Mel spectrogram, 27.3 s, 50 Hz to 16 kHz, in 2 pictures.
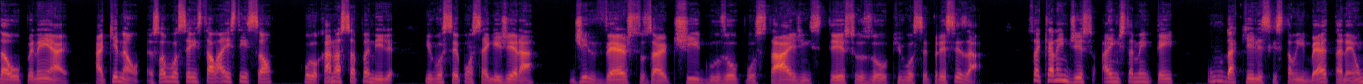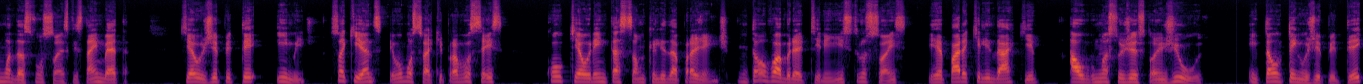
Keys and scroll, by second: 11.0 Delete.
